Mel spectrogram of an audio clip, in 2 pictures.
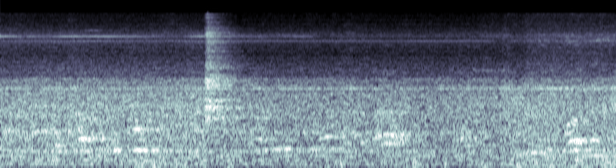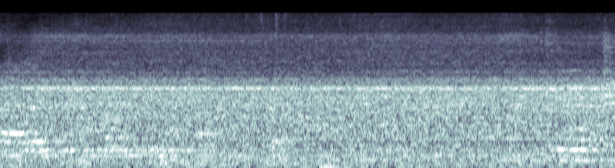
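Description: A machine tool hums and whirs steadily.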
